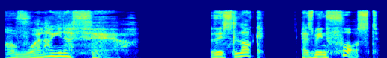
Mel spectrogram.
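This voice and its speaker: Audiobook role: courteous foreign male detective acted by a man, formal, grave and emphatic, lifted pitch. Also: very animated, takes it slowly, fairly bright tone, husky, no echo, studio quality, full character voice. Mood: astonished. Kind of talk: audiobook character voice.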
